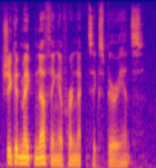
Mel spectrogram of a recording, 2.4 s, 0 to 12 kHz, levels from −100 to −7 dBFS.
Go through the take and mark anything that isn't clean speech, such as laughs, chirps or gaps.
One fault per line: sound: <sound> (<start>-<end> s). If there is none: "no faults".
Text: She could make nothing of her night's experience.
sound: dropout (1.2-1.3 s)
